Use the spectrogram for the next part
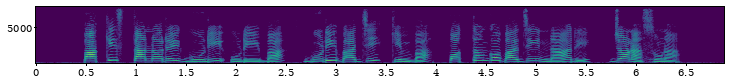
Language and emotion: Odia, neutral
